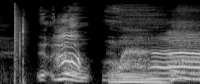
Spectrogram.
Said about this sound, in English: Open hand slaps her.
